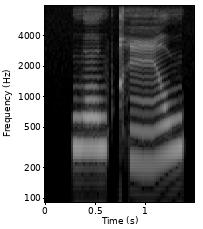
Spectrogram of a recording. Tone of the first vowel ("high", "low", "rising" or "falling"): high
